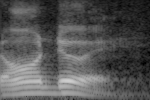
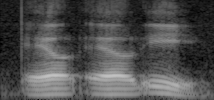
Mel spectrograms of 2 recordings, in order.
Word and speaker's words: andouille: And today I'm going to cook you some chicken gumbo with andouille in it. That's a sausage that we make in Louisiana just for making gumbo. It's a gumbo sausage. It's spelled Andouille, andouille.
